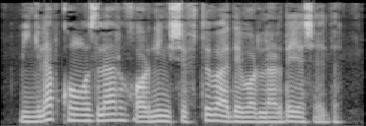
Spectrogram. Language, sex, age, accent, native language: Uzbek, male, 18-24, Toshkent shahri, Uzbek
